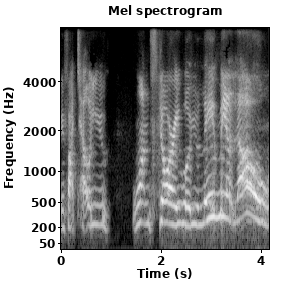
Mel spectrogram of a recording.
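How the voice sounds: This is a put-on character voice. It growls throughout. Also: female-sounding voice.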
